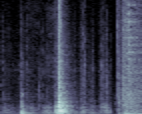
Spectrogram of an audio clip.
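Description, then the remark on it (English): A heavy safe door slams shut with a loud, solid thunk, preceded by a couple of softer knocks and followed by a brief rattling clatter, after something is thrown inside the safe. “May I burn in hell if I ever open the door of that safe again.”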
